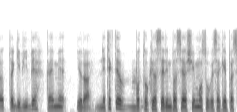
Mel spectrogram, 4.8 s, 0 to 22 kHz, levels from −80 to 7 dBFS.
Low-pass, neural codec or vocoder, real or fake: 7.2 kHz; codec, 16 kHz, 0.9 kbps, LongCat-Audio-Codec; fake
